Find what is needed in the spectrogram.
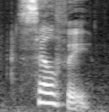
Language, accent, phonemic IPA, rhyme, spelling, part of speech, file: English, UK, /ˈsɛlfi/, -ɛlfi, selfie, noun / verb, En-uk-selfie.ogg
- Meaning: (noun) A photographic self-portrait, especially one taken manually (not using a timer, tripod etc.) with a small camera or mobile phone; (verb) To take a selfie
